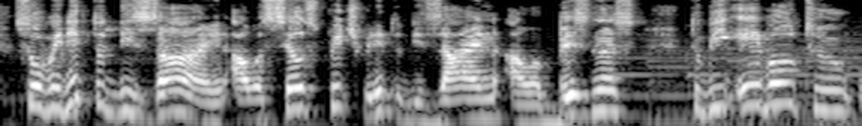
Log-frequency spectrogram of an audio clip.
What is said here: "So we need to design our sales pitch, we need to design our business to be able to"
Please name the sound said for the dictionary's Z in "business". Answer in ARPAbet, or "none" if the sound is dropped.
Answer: Z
